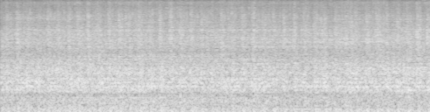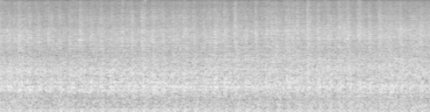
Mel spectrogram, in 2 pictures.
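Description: A small wooden passenger boat's inboard engine running steadily while the boat is under way, with a rapid, even throb.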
